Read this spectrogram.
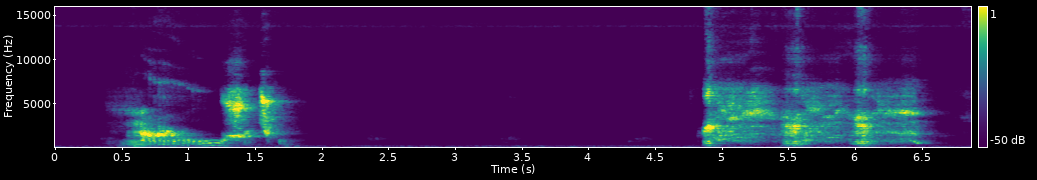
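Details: Parrot imitating its owner's coughing and joining in with his coughs: two clusters of harsh, raspy cough-like bursts with a quiet gap between them.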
